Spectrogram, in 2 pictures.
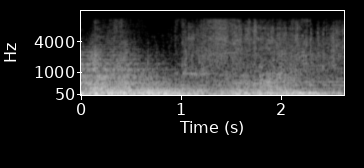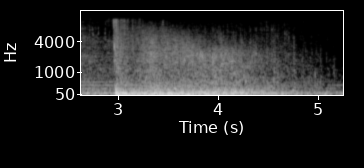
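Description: An Incendio fire spell erupts in Hogwarts Legacy as a heavy, rumbling fiery blast, loud and sustained, with a sharp second impact midway before the roar tails off.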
